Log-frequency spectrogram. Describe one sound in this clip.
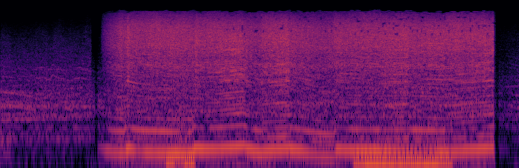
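A racing car engine screams close by, its pitch rising and falling with gear changes.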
